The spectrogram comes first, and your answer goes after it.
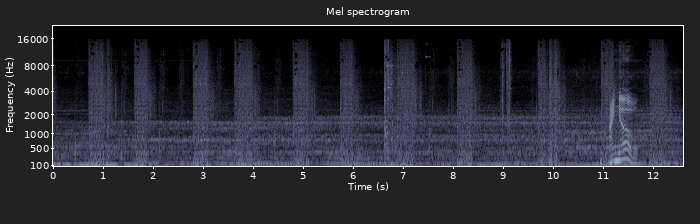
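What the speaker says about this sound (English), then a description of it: "I don't need to hear that Leon is still panic firing" Leon panic-firing a gun in Resident Evil 4, a steady run of about a dozen evenly spaced gunshots over a droning game soundtrack, with a brief voice and a rising squeal near the end.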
